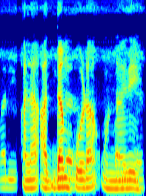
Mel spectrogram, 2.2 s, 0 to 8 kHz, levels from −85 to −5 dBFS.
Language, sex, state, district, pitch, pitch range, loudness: Telugu, male, Andhra Pradesh, Sri Satya Sai, 130 Hz, 125-135 Hz, -23 LUFS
